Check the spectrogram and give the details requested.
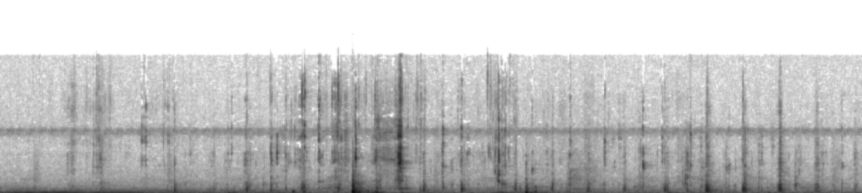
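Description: Close-up eating sounds of fried duck eaten by hand: biting and chewing, with a run of sharp crunches and mouth clicks, the loudest about three and a half seconds in.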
